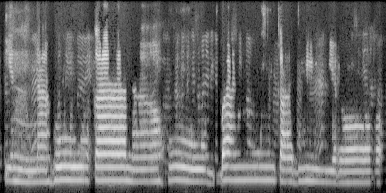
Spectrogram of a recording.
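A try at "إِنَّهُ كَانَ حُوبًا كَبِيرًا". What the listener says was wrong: Nunnya jangan dipanjangkan Ibu ya. Karena tidak ada huruf alifnya. Huruf nun berharokat fathah, di depannya tidak ada alif, maka tidak boleh dibaca panjang. Innahu kana huban kabiro. sekali Ibu, nggak boleh dipanjangkan.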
